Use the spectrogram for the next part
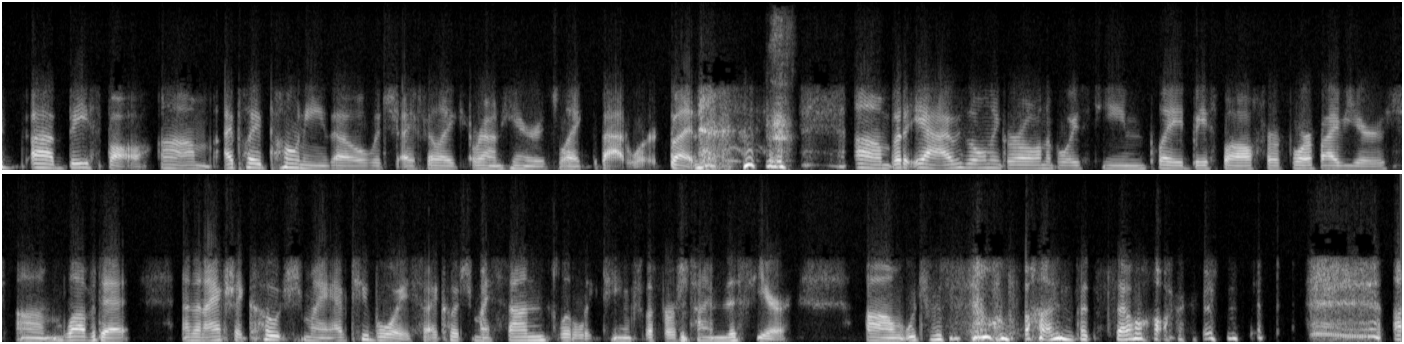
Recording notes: Got on the phone with ESPN baseball analyst.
